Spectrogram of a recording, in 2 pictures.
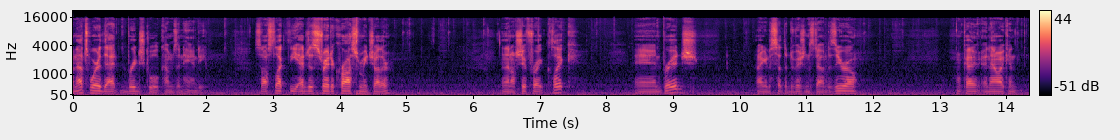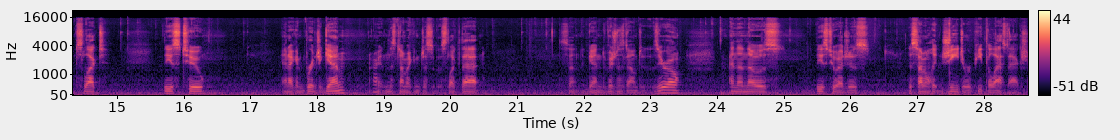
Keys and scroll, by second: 27.5 g.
